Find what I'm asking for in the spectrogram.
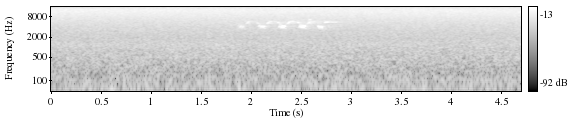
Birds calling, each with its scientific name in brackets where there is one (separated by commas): MacGillivray's Warbler (Geothlypis tolmiei)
